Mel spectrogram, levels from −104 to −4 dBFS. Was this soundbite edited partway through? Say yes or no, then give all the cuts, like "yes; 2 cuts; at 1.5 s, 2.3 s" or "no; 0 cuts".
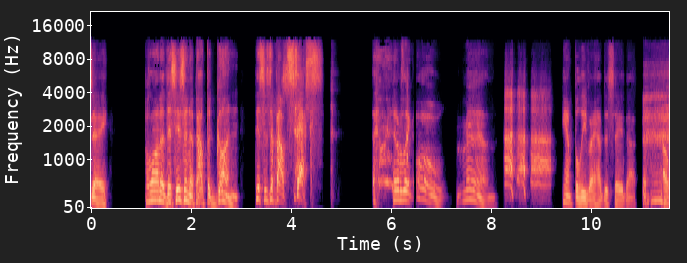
yes; 1 cut; at 6.4 s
